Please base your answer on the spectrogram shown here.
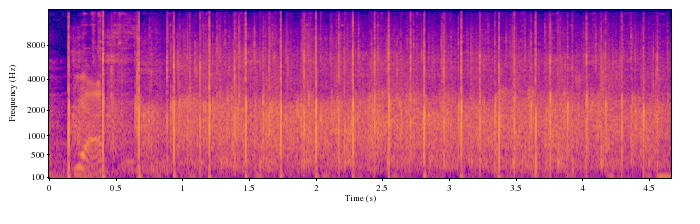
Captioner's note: audience applauding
